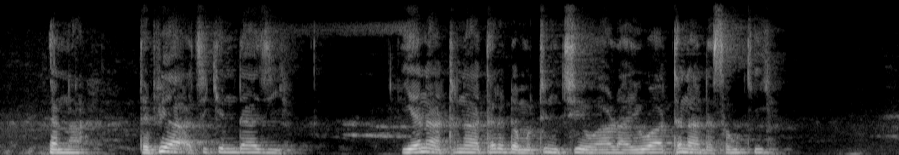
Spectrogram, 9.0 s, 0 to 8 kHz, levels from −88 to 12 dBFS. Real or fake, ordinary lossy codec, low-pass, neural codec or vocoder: real; none; none; none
